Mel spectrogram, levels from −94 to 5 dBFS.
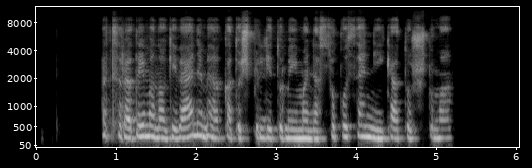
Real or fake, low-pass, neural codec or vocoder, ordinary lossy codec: fake; 10.8 kHz; codec, 24 kHz, 3.1 kbps, DualCodec; Opus, 64 kbps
